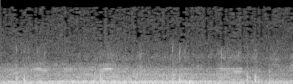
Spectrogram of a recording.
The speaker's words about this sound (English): Hey, that's our plane now, Mr. Thurston. It's taking off.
